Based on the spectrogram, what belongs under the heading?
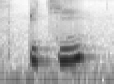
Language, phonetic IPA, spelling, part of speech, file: Czech, [ˈpɪciː], pití, noun, Cs-pití.ogg
- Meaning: 1. verbal noun of pít 2. drinking (the act of drinking) 3. drink, beverage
